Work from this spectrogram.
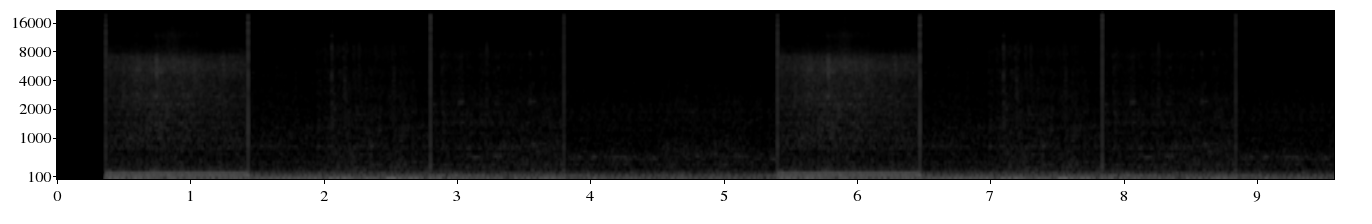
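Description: Steady low road rumble and engine drone inside a Jeep Wrangler YJ cabin while driving, a continuous loud hum cut into short segments with abrupt breaks between them and no talking.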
